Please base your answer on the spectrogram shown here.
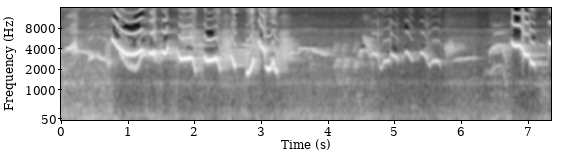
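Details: Magpie-robin calling its companions, with others responding. A lively sequence of rapid, rich whistles, each note swooping up then down, repeats in quick succession. A softer, lower-pitched answering phrase follows before a final loud burst.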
